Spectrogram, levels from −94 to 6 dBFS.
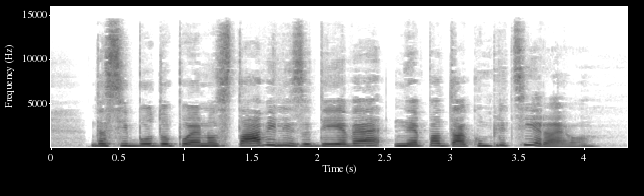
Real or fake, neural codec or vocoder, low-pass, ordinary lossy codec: fake; vocoder, 44.1 kHz, 128 mel bands every 512 samples, BigVGAN v2; 14.4 kHz; AAC, 48 kbps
